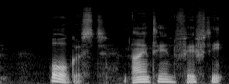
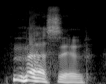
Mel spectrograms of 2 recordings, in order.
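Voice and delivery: incredulous priest; 4 semitones higher, 8 dB louder than usual. A narrator's reading. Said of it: "then burst into laughter".

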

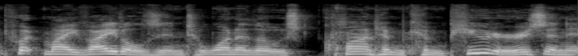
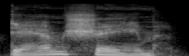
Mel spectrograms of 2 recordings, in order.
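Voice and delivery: ordinary delivery, nothing marked

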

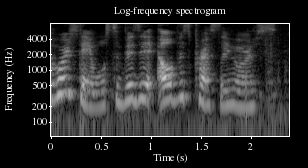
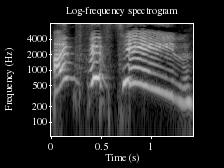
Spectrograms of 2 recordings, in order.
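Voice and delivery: indignant shout; 11 semitones higher, 8 dB louder, much slower than usual. Real, not acted. Indignant about being called four.

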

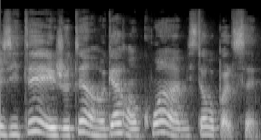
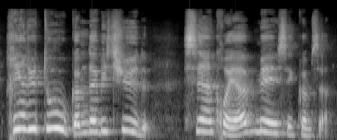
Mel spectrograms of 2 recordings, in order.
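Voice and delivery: teasing rebuff; 5 semitones higher, 4 dB louder than usual. A narrator's reading. Poirot mocks his friend.

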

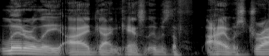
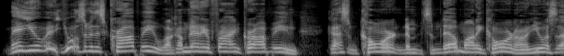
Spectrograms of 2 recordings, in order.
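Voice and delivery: much higher, goofy friendly offer; voicing his brother; 11 semitones higher than usual. Imitating his brother offering fried crappie, high goofy voice. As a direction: play the cheerful brother frying fish.

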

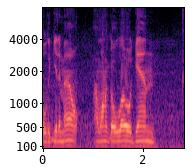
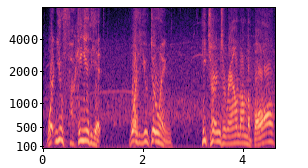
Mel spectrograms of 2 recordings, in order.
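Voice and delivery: enraged yelling, much higher and louder; furious outburst; 8 semitones higher, 3 dB louder than usual. Real, not acted. Player raging at his teammate's dumb play, furious yelling. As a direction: blow up at a teammate's blunder. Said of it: "angry outbursts that might come from me".

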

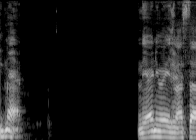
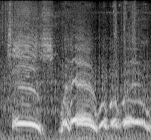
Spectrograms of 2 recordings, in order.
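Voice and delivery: very high, loud whoops; excited cheering; 6 dB louder, slower than usual. Real, not acted. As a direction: whoop like you just won. Cheering the raid on stream.

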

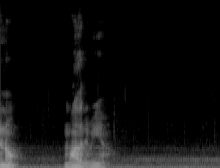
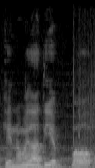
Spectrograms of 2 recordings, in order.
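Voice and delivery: ordinary talk

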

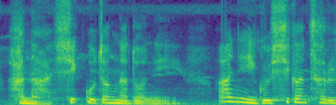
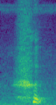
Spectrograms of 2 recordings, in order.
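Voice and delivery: tiny mock sob; 9 dB quieter, slower than usual. Mock sob after listing hardships.

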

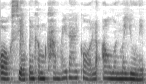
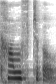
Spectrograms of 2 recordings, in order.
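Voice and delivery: "comfortable" as CUMF-tuh-bul; "comfortable" falling after the first syllable; first-syllable stress; much slower than usual. Shown as a demonstration. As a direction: stress the start of "comfortable", reduce the rest. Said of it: "พยางค์แรก".

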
